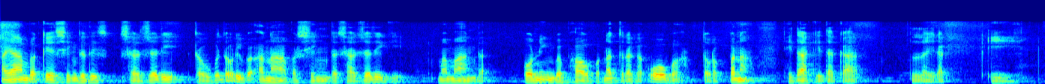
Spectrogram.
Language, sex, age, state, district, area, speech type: Manipuri, male, 60+, Manipur, Churachandpur, urban, read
